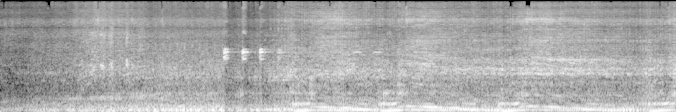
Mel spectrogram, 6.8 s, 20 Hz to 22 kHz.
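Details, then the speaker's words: Yamaha R15 M V4 motorcycle after repair, running with covers still off: clean, even beat rising and falling with throttle blips, no knocks; engine quiet, all good. "Okay na. So tahimik naman yung makina niya. Then all goods na lahat mga master."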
